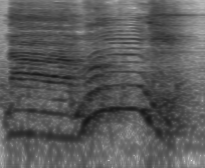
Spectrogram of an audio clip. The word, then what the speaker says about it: 나뭇잎: 나무 플러스 잎. 얘 모음으로 시작하지? 자, 발음이 어떻게 되겠어? 나뭇잎. 보여요? 그러면 무슨 소리가 났지? 여기는 니은 소리가 나고 여기도 뭐가 났죠? 니은 소리가 났지.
